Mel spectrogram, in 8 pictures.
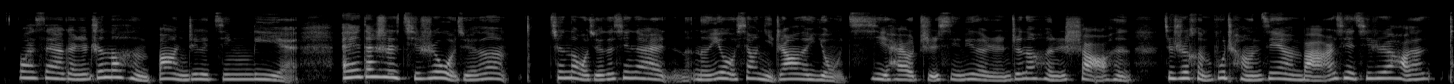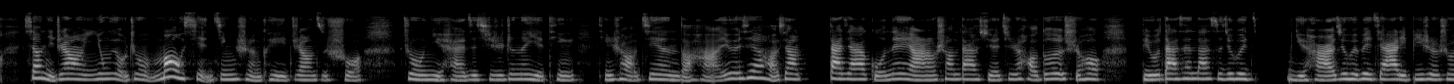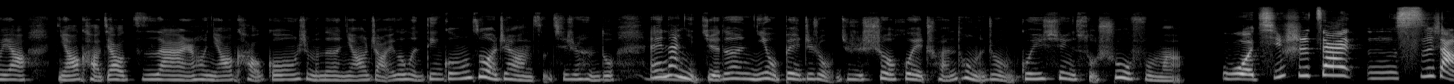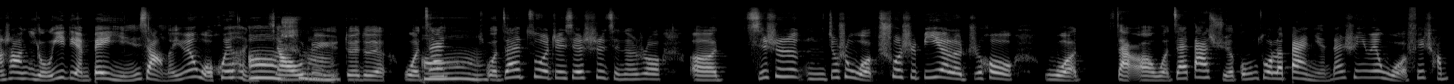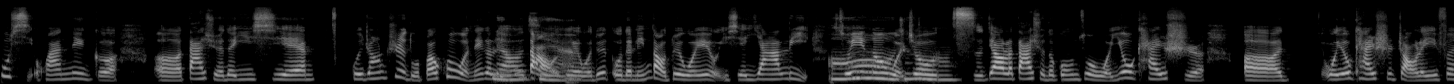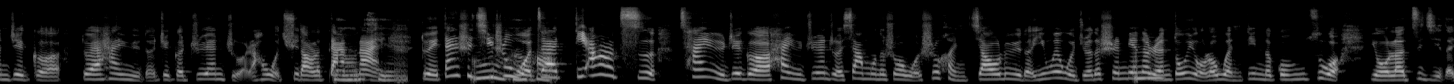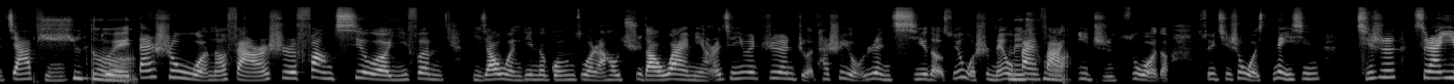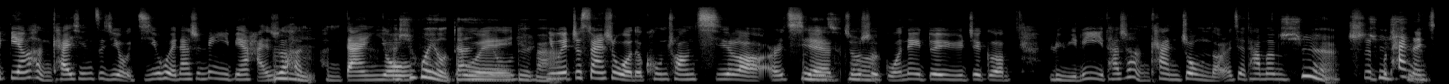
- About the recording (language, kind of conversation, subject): Chinese, podcast, 你是在什么时候决定追随自己的兴趣的？
- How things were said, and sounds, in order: lip smack; lip smack; tsk; other background noise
